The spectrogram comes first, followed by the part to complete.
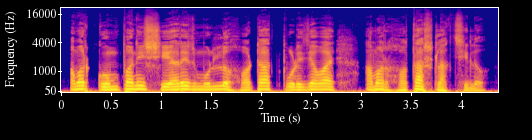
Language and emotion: Bengali, sad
